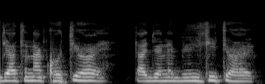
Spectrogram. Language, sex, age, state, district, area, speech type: Bengali, male, 60+, West Bengal, Darjeeling, rural, spontaneous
